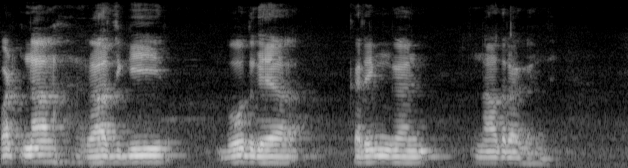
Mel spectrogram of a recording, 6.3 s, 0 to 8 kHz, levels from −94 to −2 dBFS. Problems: constant background noise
